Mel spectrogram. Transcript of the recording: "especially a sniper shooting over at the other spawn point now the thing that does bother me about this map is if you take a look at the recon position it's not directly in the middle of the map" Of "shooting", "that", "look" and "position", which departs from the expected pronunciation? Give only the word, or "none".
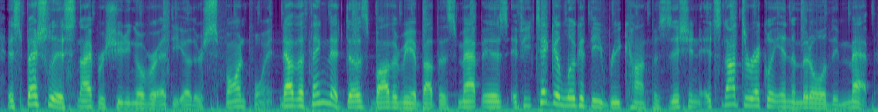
none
